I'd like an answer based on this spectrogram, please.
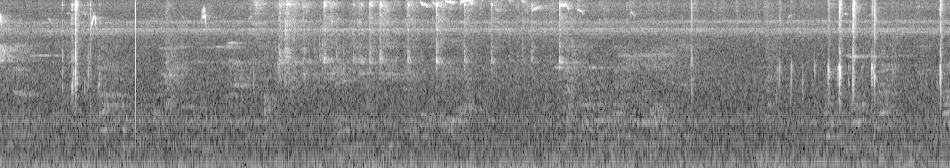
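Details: A squirrel munching on a quiet morning: sharp, irregular crunchy clicks scattered through the clip, a few louder snaps, over a steady low hum, with faint high bird chirps in the background.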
